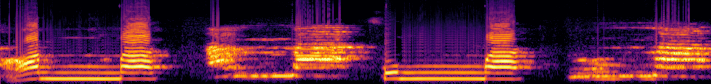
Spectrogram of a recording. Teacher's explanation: 17 number মাখরাজ হচ্ছে নাকের পাশে হইতে গুন্নাহ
